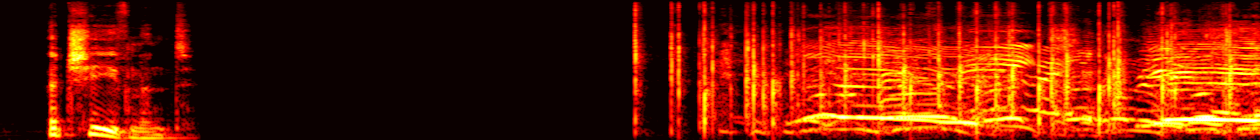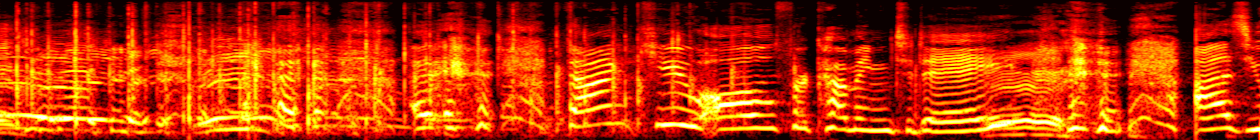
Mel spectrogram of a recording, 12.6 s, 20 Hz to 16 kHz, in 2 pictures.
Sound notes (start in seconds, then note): 3.1 applause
